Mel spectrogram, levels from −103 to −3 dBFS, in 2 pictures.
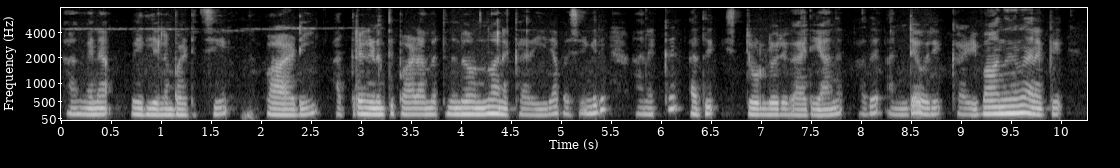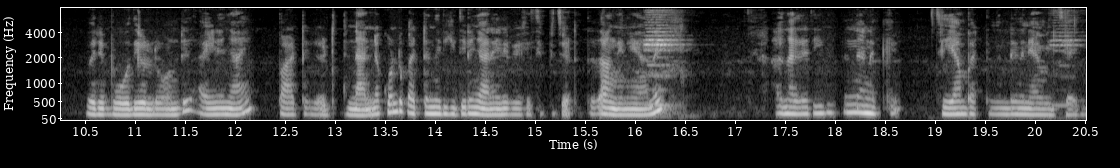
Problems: low volume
